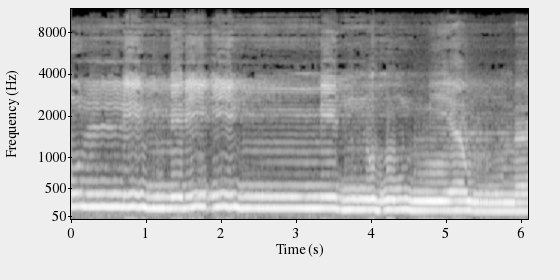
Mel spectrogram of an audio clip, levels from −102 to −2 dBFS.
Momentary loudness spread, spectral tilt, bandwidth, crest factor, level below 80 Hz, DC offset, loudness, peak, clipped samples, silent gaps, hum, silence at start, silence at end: 3 LU; -6.5 dB/octave; 11 kHz; 6 dB; -40 dBFS; under 0.1%; -7 LUFS; 0 dBFS; 0.5%; none; none; 0 s; 0 s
